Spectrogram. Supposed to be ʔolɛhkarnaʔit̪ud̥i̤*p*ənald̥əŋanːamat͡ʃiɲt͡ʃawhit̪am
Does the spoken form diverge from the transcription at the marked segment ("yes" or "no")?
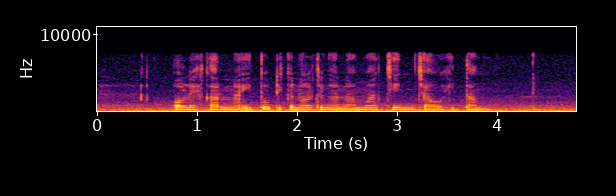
yes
